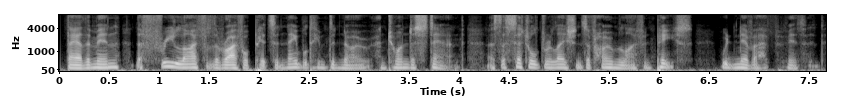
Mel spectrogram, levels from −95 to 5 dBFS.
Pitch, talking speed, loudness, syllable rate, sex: 125 Hz, 240 wpm, -23 LUFS, 6.5 syllables/s, male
